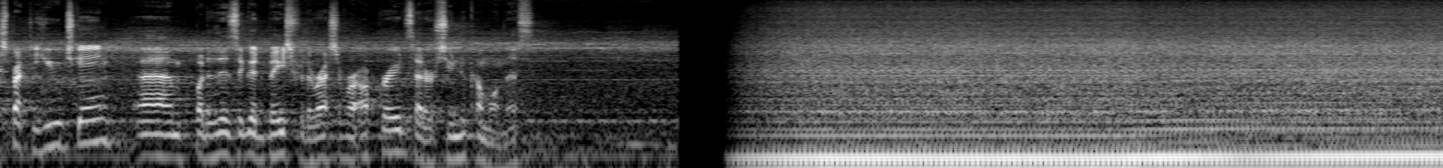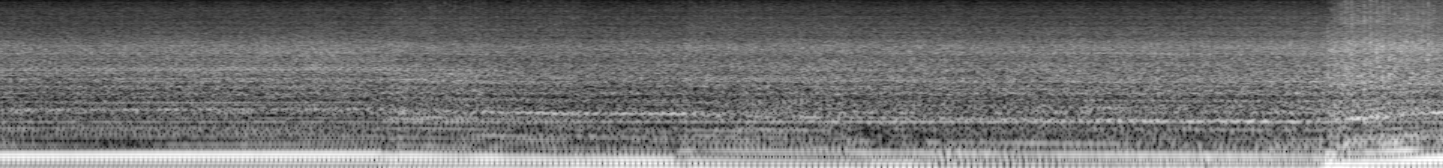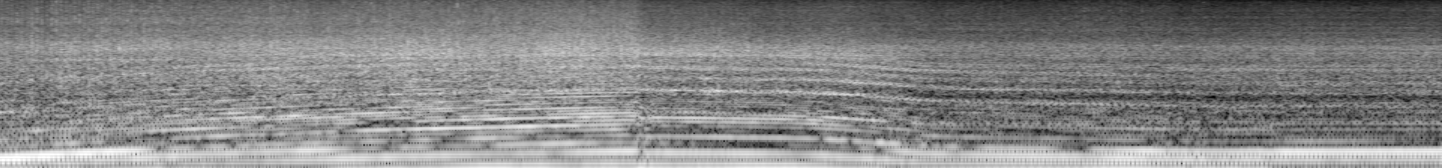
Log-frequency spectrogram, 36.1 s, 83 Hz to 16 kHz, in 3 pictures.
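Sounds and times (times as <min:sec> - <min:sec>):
motorcycle engine revving: 0:06.0 - 0:36.0.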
